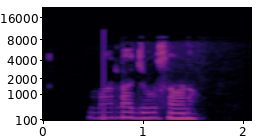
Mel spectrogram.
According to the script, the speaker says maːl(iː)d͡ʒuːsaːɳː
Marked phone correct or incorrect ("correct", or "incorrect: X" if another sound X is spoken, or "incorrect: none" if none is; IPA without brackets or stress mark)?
incorrect: aː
